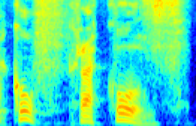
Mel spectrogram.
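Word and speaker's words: Kraków: I don't know how Kov. Thank you. That was good. And the reason Machek is correcting my pronunciation is because Machek is actually from Poland.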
